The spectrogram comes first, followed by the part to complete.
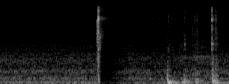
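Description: One sharp click about a second in, then a couple of soft knocks near the end: handling of a 1 kg trigger-weight test weight hooked on a sport pistol's trigger.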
